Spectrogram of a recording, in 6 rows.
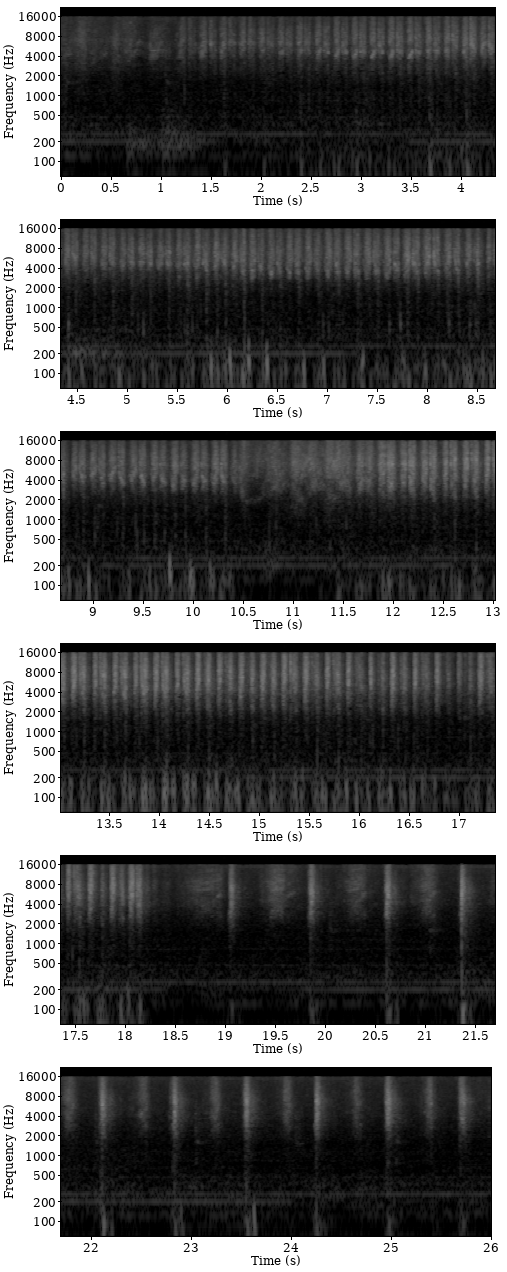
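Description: Fingertips rubbing quickly over the skin of a man's neck and jaw during a massage, a dense scratchy rubbing. About 18 s in it changes to slower, separate strokes, roughly two a second.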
